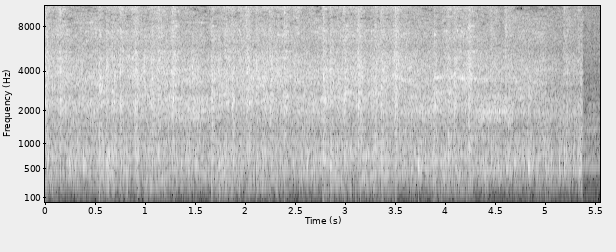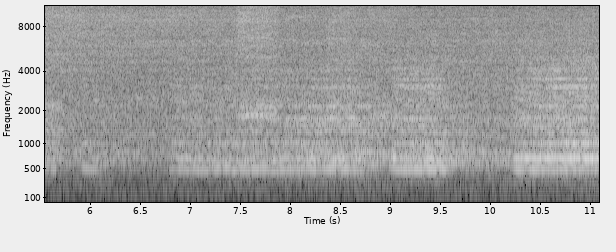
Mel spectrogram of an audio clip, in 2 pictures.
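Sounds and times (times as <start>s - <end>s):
locomotive horn blasts: 5.4s - 11.0s.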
